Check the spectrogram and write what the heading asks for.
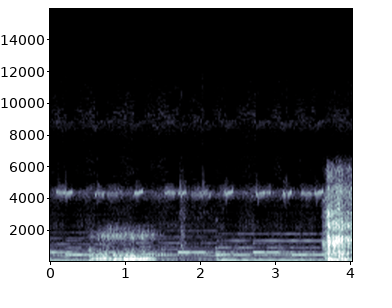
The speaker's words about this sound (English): I'm going down with him because I got a pretty good idea of what may be in that cage. All right. What does it do as I get closer? Just growls?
